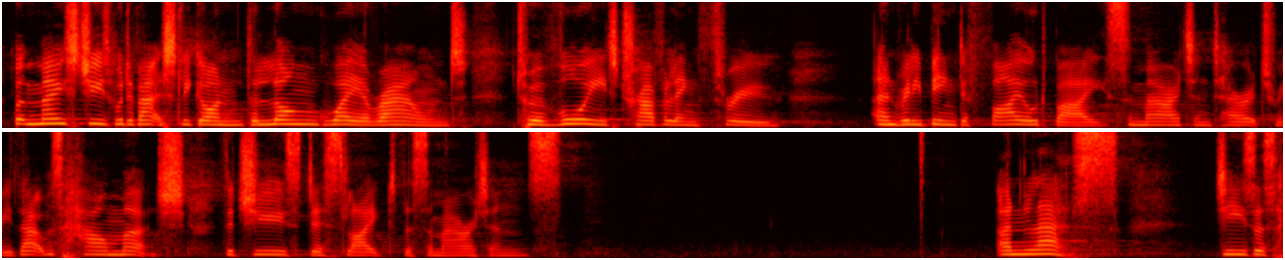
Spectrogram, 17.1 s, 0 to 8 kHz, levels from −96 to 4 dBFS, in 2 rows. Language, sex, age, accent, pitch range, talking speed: English, female, 10-29, British, 210-250 Hz, 115 wpm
